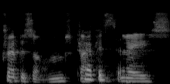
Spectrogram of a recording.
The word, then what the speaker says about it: Trabzon: by saying it right well it changed its name so it was trebezoned well back in the days before she wrote the towers of trevor's on but now it's trabzon trabson yeah i think i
